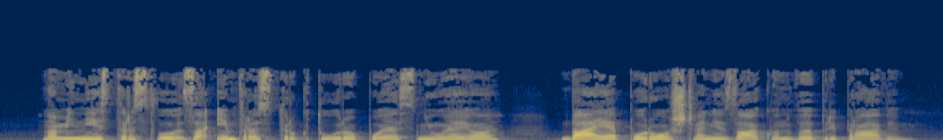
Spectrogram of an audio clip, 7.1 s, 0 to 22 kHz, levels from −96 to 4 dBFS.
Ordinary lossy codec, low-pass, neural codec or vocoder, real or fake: MP3, 48 kbps; 19.8 kHz; none; real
